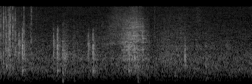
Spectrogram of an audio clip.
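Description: A shovel scrapes and scoops through dry sand.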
